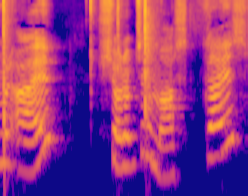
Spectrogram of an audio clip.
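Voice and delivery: speaking while chewing, mouth full of food. Vlogging while eating on the floor, talking with mouth full. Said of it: "so rude to talk with food in my mouth".

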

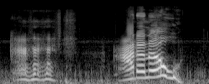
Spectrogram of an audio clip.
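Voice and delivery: forced through gritted teeth, strained, very high, loud. Narrator reads Applejack's strained admission to Twilight, through clenched teeth. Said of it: "Applejack admitted through clenched teeth".

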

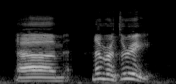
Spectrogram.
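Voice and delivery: loud yelling. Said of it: "Why are you yelling?".

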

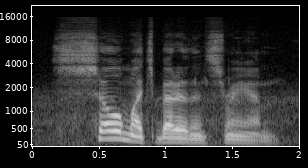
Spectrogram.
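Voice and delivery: swooping, tongue-in-cheek sarcastic delivery. Describing a bike's cassette and comparing it with sram: sarcastic tone. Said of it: "Can you tell my sarcasm there?".

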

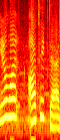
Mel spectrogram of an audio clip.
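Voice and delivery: plain reading voice

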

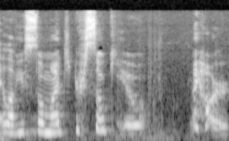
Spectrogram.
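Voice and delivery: tearful voice. Reading a friend's note aloud on her vlog, crying. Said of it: "I'm crying".

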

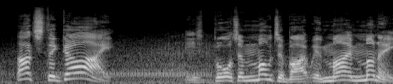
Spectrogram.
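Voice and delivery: eager, excited, high-pitched shout. Frank sees the man on the motorbike drive up to the police car, shouting excitedly. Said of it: "shouted Frank excitedly".

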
